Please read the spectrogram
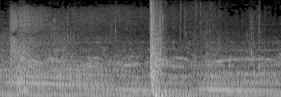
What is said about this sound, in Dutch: Maar vlak voor de finish klappen zijn achterbanden.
